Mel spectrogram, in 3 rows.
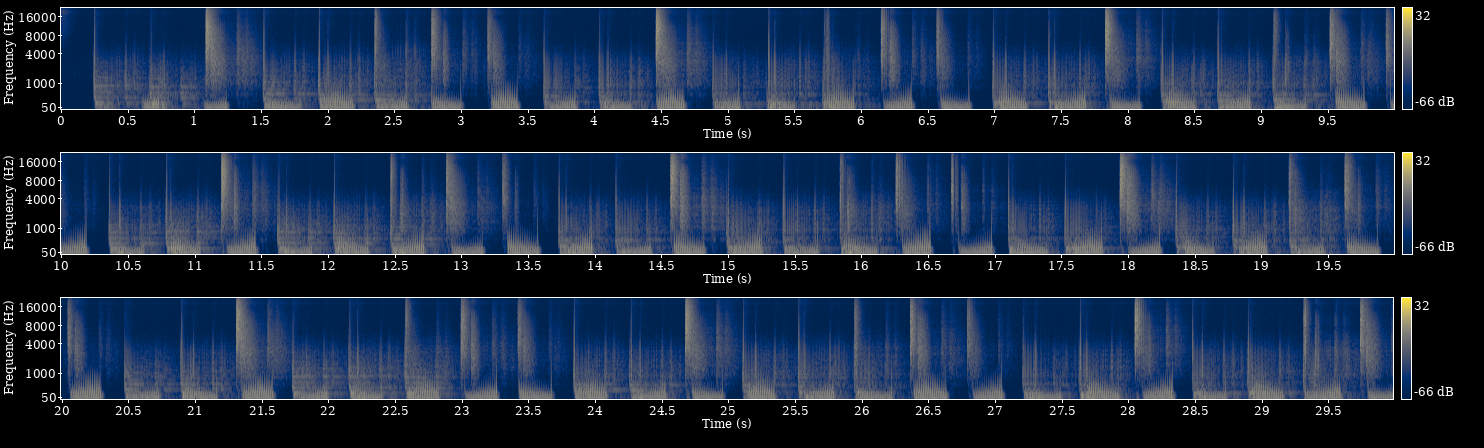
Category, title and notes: Music > Multiple instruments
clockwise works- BUMP 8
1-shot-improvisation with digital rhythm (Casio PT-31 synth+Zoom 9030 multieffect) and synthbass (Roland Juno-106) played live with no quantization..recorded and mixed with Ableton 11
beat, cleaner, drum-loop, garbage, percs, percussion-loop, rhythm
